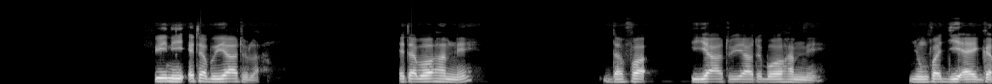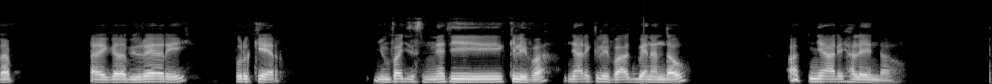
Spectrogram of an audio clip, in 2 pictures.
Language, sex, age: Wolof, male, 25-35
